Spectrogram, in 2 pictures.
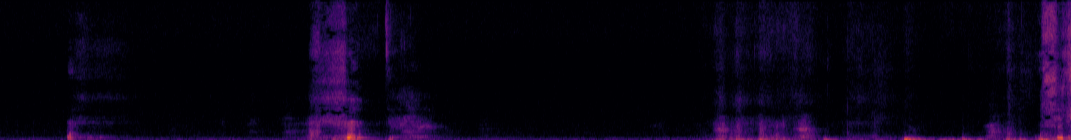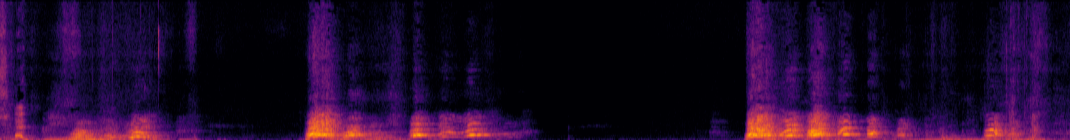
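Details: Pet huskies indoors at home during a play fight: scattered low grumbles build into harsh, growly barks and yowling vocal bursts in two loud clusters late on, with gaps of silence between.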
